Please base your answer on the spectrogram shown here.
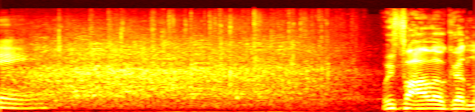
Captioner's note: audience laughs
